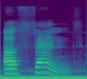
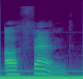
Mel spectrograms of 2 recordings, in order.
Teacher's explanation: The O is being reduced to the schwa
